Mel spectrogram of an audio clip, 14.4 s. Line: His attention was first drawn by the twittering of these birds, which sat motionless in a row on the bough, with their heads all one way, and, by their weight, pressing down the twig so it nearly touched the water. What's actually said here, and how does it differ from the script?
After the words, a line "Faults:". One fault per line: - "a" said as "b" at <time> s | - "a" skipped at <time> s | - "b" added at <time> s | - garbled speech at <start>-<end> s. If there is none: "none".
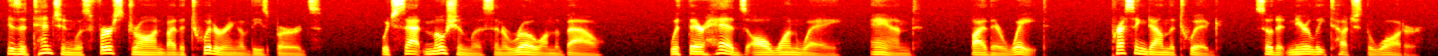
His attention was first drawn by the twittering of these birds, which sat motionless in a row on the bough, with their heads all one way, and, by their weight, pressing down the twig so it nearly touched the water.
Faults:
none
